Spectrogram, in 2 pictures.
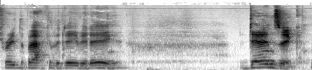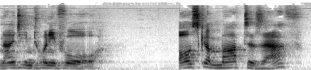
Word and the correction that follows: Matzerath: I've had such the hardest time learning to pronounce that name. Oscar Matzerath. There we go.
